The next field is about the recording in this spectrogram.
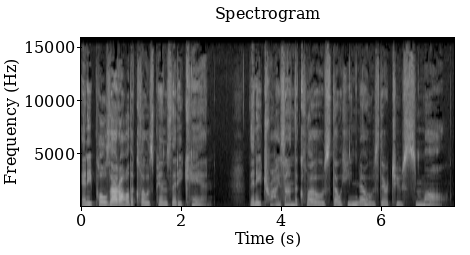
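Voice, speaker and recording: A woman narrates a children's storybook in a mid-pitched voice. She reads expressively, leaning on dramatic words and dropping into hushed moments. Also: lively intonation, slow, gravelly. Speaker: storybook reader.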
